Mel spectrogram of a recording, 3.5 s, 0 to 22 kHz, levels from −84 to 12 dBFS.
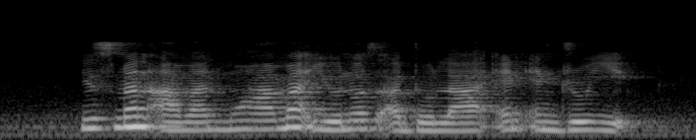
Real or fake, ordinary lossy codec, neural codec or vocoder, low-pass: real; none; none; 7.2 kHz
